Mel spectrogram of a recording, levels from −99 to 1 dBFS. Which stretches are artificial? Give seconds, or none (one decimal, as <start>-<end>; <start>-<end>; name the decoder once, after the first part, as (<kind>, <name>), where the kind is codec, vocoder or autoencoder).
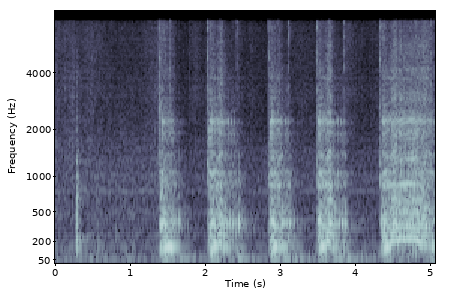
none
